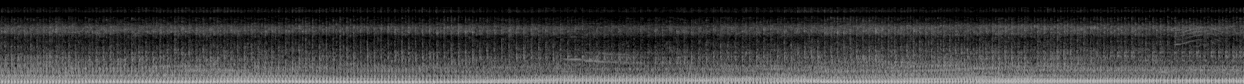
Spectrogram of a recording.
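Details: Honda CB250N Superdream twin project bike with new spark plugs, on part choke, powered from another bike's battery. A low, steady idle settling in, slightly lumpy but holding without stalling. Normal idle; large oil leak at the engine front.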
